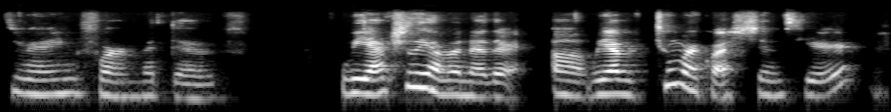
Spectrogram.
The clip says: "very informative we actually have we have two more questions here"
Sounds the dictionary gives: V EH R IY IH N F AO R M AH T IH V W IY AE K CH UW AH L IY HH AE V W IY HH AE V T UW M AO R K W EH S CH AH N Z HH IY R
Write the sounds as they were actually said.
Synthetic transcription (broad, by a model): V EH R IY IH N F AO R M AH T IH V W IY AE K CH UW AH N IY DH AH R W IY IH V T UW M AO R K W EH S CH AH N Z HH IY R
